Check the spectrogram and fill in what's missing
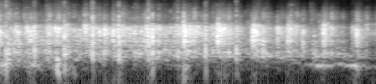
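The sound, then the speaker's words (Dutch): A crowd applauds steadily, dense overlapping claps forming a continuous bright patter that holds at a fairly even level for a few seconds, with no one speaking over it. “Een applaus.”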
